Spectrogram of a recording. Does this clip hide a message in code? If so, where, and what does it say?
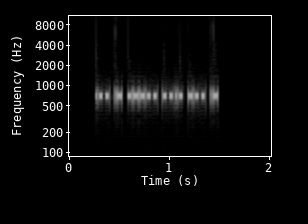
Yes: Morse code from 0.3 to 1.5 s, heard as a keyed tone, about 71 wpm, 700 Hz. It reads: WA0QOA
